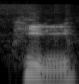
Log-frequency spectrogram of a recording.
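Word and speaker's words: Headey: cast too with uh Lena heii I believe it's how you say her name I'm sorry Lena HEI Thomas Decker who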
